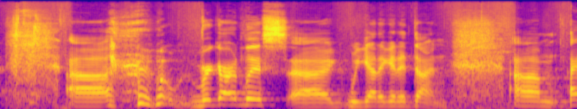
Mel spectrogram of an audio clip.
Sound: laughter

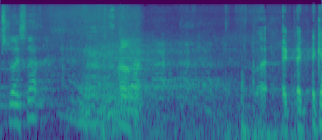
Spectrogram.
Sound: laughter from crowd

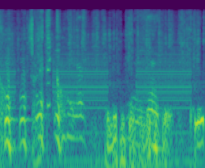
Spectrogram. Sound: gagging

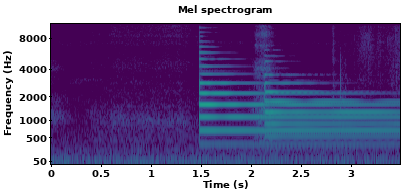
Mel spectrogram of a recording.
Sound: door bell

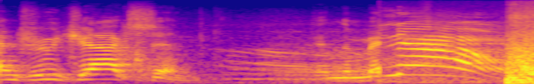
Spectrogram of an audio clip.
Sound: staff groans; Will, as thunder crashes

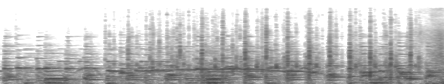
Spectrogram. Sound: audience clapping

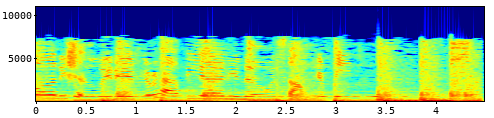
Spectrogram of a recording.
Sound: stomp stomp

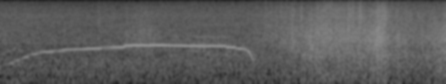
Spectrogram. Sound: elk bugle

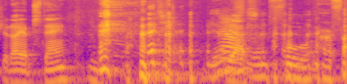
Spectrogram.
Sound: members giggling

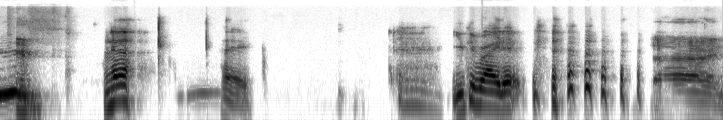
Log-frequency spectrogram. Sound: snaps; laughs

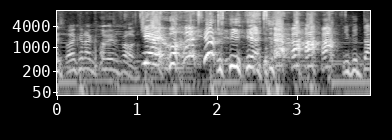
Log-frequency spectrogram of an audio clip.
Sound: laughing

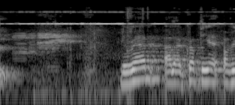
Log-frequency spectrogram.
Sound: electronic buzzing

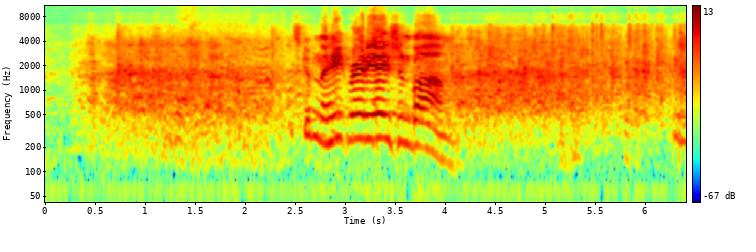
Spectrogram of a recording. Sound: laughter

